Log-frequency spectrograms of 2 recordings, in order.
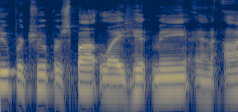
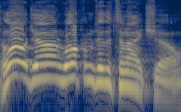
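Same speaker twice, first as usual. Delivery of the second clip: acted nonchalant, breezy, high and sing-song; 8 semitones higher, 7 dB louder than usual. Retelling how a band member greeted him at Tonight Show rehearsal, retelling a nonchalant greeting. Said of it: "he just very nonchalantly".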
